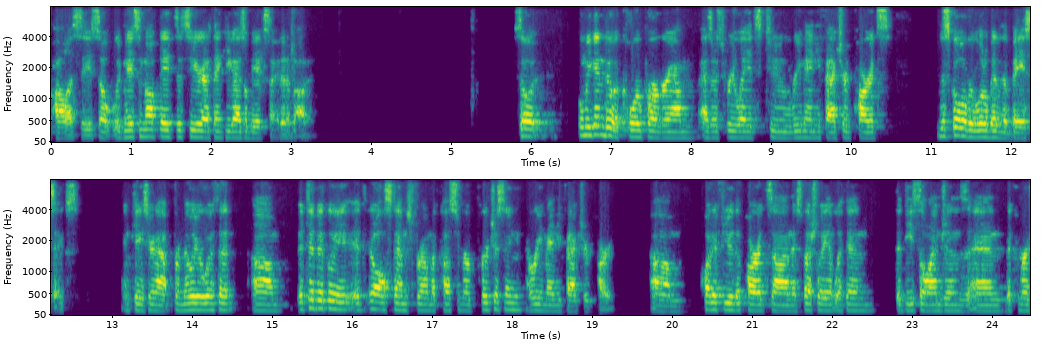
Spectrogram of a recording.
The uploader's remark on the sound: In a recent webinar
